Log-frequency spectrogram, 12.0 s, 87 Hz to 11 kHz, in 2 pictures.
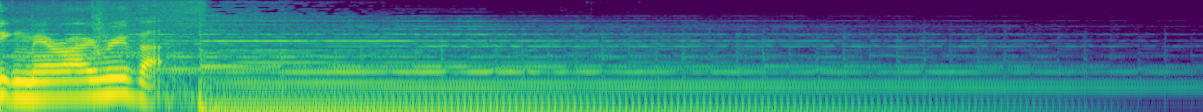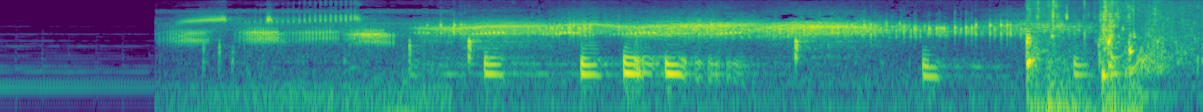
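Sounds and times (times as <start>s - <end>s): frogs calling in chorus: 6.8s - 12.0s
water splash: 8.0s - 12.0s.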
